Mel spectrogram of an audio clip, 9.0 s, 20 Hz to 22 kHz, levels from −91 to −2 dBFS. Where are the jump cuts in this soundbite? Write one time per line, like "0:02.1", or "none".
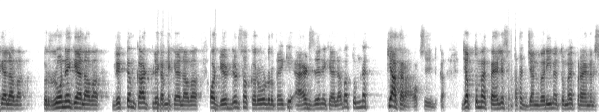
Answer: none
